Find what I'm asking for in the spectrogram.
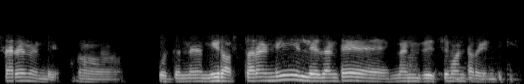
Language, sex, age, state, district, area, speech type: Telugu, male, 18-30, Andhra Pradesh, Eluru, rural, conversation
